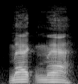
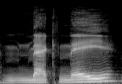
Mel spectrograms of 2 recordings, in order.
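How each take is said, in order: First: The last vowel sounds like ah. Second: The last vowel sounds like ay. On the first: The speaker calls it right. "Mac nah, not nay" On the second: The speaker calls it wrong. "Mac nay wrong"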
